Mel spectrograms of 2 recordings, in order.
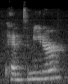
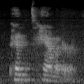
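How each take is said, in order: First: "pentameter" read as PEN-ta-MEE-ter; mispronounced as spelled. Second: Said in the usual way. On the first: Shown as a demonstration. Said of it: "looks like it's". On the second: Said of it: "We say".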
